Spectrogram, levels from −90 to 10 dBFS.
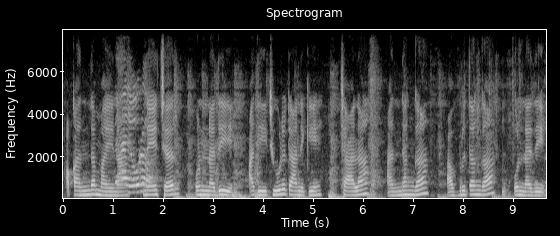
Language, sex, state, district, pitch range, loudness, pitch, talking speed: Telugu, female, Andhra Pradesh, Sri Satya Sai, 185-210 Hz, -15 LUFS, 195 Hz, 60 wpm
